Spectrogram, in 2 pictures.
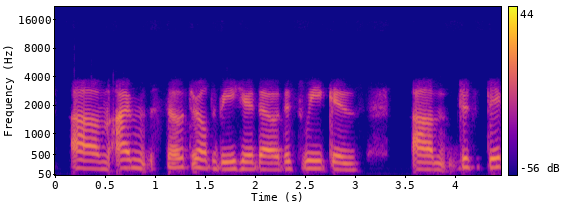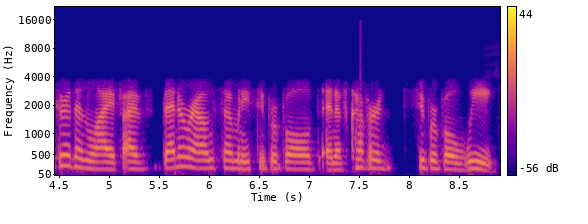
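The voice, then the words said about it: Hoarse, strained, fading voice. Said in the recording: “I'm losing my voice ... I was just yelling for about 2 hours straight”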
